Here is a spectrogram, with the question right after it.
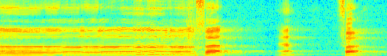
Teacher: ujung gigi depan atas dengan perut bibir sebelah bawah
